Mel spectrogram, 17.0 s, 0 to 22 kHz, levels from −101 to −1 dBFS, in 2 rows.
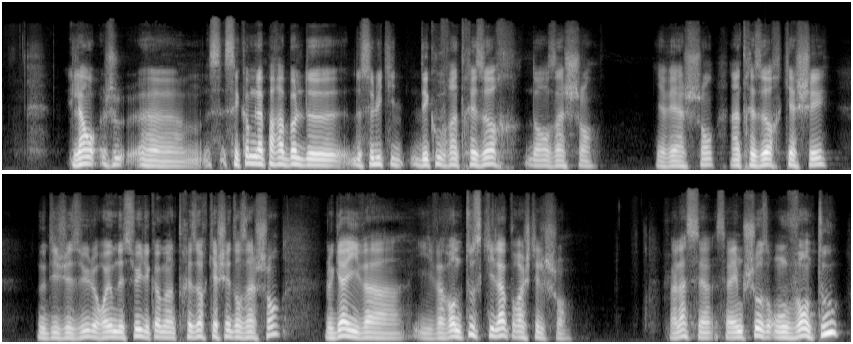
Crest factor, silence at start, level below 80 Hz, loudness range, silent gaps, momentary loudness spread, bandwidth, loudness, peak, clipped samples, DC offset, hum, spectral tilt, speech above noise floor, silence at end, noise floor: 16 dB; 0.7 s; -56 dBFS; 4 LU; none; 12 LU; 14.5 kHz; -17 LUFS; 0 dBFS; under 0.1%; under 0.1%; none; -6.5 dB/octave; 58 dB; 0.15 s; -74 dBFS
